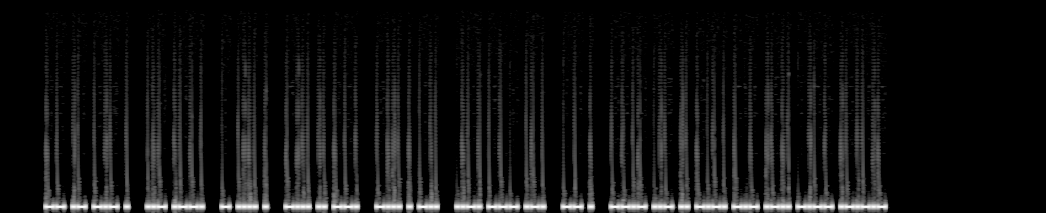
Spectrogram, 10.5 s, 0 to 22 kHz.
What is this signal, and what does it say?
Morse code, heard as a keyed tone, about 46 wpm, 700 Hz. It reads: MAKE UP THE BIG BED FOR ME QUICKLY.
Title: Sentences from Top 1000 Words - Review Part 1 - 45wpm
